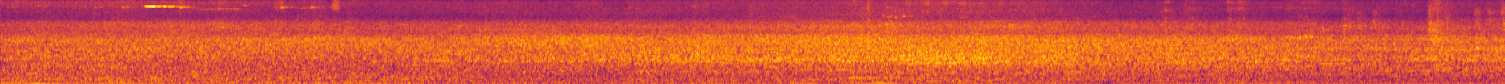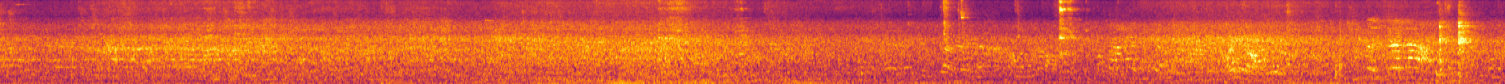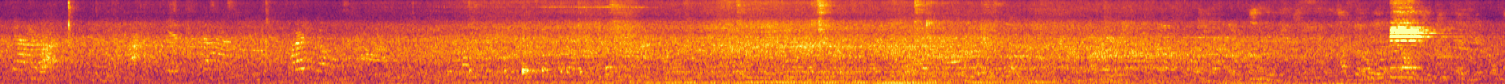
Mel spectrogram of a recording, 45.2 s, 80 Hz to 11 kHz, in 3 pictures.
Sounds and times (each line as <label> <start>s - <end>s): Traffic Sound 0.0s - 11.8s
Sound various shops and restaurants 0.0s - 45.1s
Traffic Sound 25.8s - 45.1s
walking on the Road 26.2s - 45.1s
